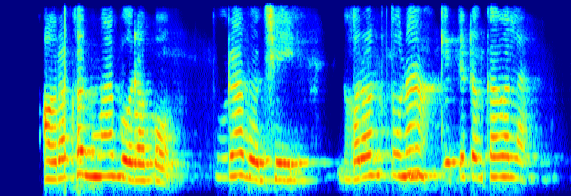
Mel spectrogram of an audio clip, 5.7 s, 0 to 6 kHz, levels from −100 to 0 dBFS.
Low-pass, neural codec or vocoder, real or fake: 5.4 kHz; codec, 16 kHz, 2 kbps, X-Codec, HuBERT features, trained on general audio; fake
